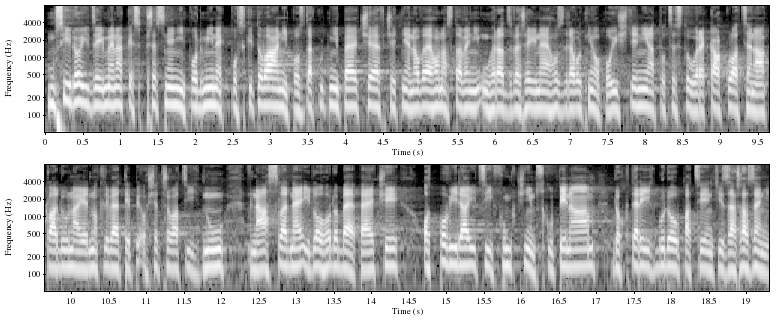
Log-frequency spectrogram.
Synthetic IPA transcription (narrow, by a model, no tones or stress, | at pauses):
musiːdo̞jiːt̪zɛjmɛːnakɛspr̝̥ɛsɲɛɲiːpo̞dmiːnɛk̚po̞skɪt̪o̞vaːɲiːpo̞zd̪akut̪ɲiːpɛːt͡ʃɛft͡ʃɛt̪ɲɛno̞vɛːɦo̞nast̪avɛɲiːʔuːɦɾat̪zvɛr̝ɛjnɛːɦo̞zd̪ɾavo̞t̪ɲiːɦo̞po̞jɪʃcɛɲiːat̪o̞t͡sɛst̪o̞wɾɛkalkulat͡sɛnaːkladuːnajɛdno̞t̪lɪvɛːt̪ɪpɪʔo̞ʃɛt̪r̥o̞vat͡siːɣdnuː | vnaːslɛdnɛːʔɪdlo̞wɦo̞do̞bɛːpɛːt͡ʃɪ | ʔo̞t̪̚po̞viːdajiːt͡siːfuŋkt͡ʃɲiːmskupɪnaːm | do̞kt̪ɛɾiːɣbudo̞wpat͡sɪjɛɲcɪzar̝azɛɲɪ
